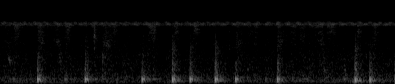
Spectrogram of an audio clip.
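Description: Chalk or a marker writes on a classroom board with quick rhythmic taps and short scratchy strokes, close and fairly quiet, with no talking.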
